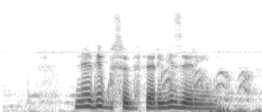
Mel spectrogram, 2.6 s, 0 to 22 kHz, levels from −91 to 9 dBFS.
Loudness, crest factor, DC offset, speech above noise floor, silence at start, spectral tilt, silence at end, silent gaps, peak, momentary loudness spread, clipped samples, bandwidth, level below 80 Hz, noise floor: -30 LUFS; 16 dB; under 0.1%; 37 dB; 0.75 s; -10 dB/octave; 0 s; none; -16 dBFS; 15 LU; under 0.1%; 6 kHz; -50 dBFS; -66 dBFS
